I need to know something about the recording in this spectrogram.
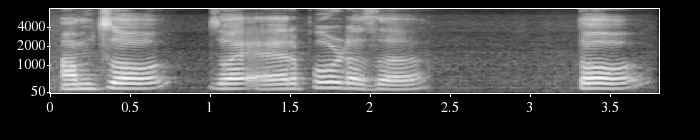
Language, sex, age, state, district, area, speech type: Goan Konkani, male, 45-60, Goa, Canacona, rural, spontaneous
